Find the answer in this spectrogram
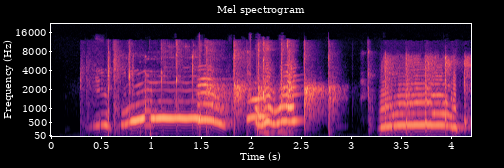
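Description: A few people cheering with long, high whoops while hands clap in a small scattered applause, with a laugh about two and a half seconds in.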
